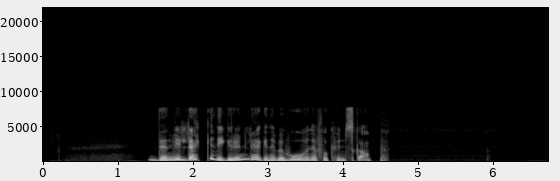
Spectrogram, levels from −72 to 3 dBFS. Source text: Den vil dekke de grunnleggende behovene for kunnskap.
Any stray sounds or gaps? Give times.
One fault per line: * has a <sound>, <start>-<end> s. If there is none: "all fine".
all fine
